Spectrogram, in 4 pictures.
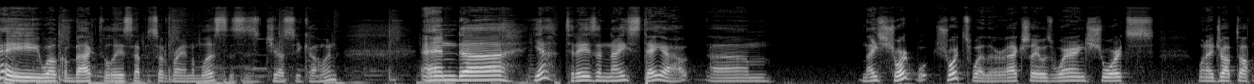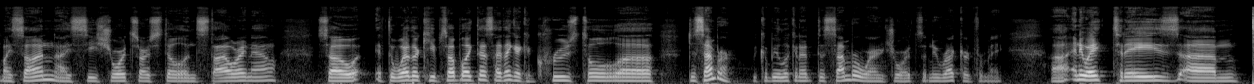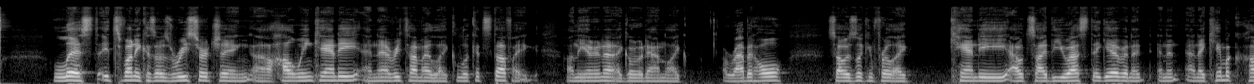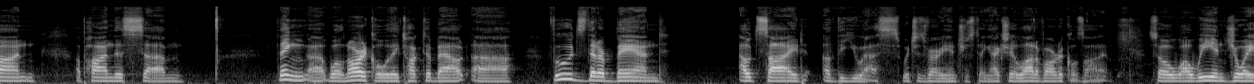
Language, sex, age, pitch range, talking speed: English, male, 30-49, 155-180 Hz, 195 wpm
